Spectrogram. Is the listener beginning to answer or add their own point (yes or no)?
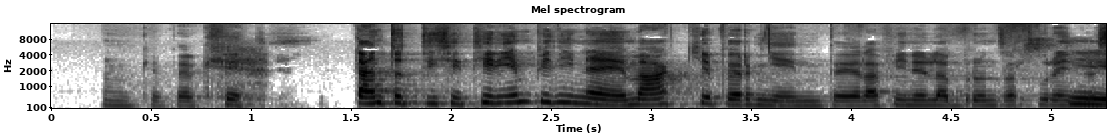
yes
